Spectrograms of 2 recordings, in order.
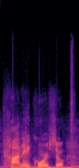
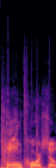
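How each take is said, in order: First: Cane sounds unlike the English word cane. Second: Cane sounds like the English word cane.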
